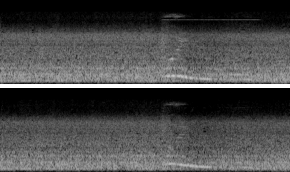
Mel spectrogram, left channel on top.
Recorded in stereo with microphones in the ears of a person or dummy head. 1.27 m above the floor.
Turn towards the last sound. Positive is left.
turn(degrees=15)  # may be behind; listen again after turning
